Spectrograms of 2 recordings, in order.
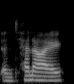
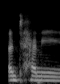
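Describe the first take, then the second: First: The word ends with an 'eye' sound. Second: The word ends with an 'ee' sound.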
